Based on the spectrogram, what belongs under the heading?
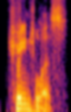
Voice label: "Changeless", American

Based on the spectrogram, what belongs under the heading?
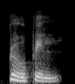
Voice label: "propyl", Indian; Dictionary

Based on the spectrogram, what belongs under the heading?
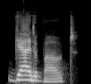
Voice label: "gadabout", Indian

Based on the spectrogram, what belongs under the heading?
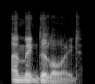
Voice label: "amygdaloid", British

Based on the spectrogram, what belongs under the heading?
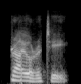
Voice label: "priority", Indian; Dictionary

